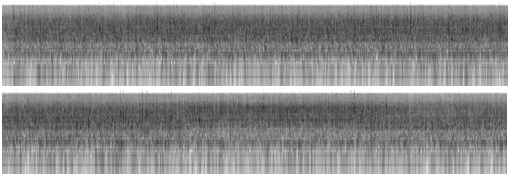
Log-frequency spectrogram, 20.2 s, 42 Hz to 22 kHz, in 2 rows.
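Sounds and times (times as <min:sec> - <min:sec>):
water pouring into a bathtub with no plug in the drain: 0:00.0 - 0:20.2.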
